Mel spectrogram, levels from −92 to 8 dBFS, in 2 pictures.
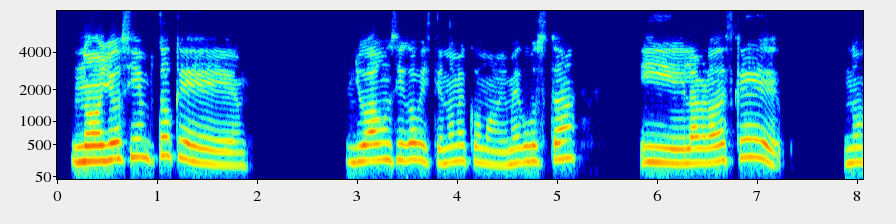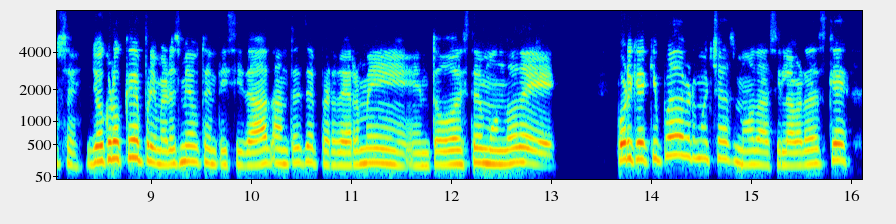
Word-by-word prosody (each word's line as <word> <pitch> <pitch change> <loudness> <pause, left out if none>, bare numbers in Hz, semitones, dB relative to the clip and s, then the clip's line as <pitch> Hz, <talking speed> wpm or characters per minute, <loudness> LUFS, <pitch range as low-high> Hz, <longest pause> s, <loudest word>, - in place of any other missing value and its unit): No, 240 +1 +8
yo 265 +2 +6
siento 305 +2 -1
que 205 -9 0 1.0
yo 235 +2 +2
aún 260 +1 +2
sigo 260 +1 +2
vistiéndome 235 0 -3
como 225 -4 -5
a - - -6
mí 190 0 -7
me 210 +2 -2
gusta, 265 +4 0 0.6
y 225 -2 +1
la 215 0 +3
verdad 225 +2 +1
es 255 -1 -3
que, 290 -9 0 0.6
no 220 +2 -4
sé, 200 -5 -9
yo 235 +4 +3
creo 275 +2 +3
que 295 -1 +4
primero 210 -5 -1
es 215 - -4
mi 240 - +1
autenticidad, 200 -2 -2
antes 220 +1 -3
de 230 -2 -4
perderme 195 0 -2
en 180 0 -6
todo 195 +2 0
este 205 +3 -2
mundo 210 0 +1
de 200 -7 0 0.6
porque 270 +1 +4
aquí 270 +1 +1
puede 325 +6 +1
haber 310 -3 -2
muchas 275 -2 -5
modas 200 -3 -5
y 190 - -8
la 185 -1 -2
verdad 195 +3 -2
es 210 -1 -9
que, 260 +1 +1
225 Hz, 170 wpm, -22 LUFS, 200-255 Hz, 1.0 s, No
